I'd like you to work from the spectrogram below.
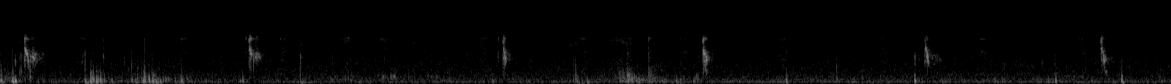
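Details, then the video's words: Riley, a Pungsan puppy 5.5 weeks old, hiccuping: short, sharp, squeaky hics recur roughly every two seconds, six across the stretch, over soft low rustling and handling noise indoors. "Puppy hiccups"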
